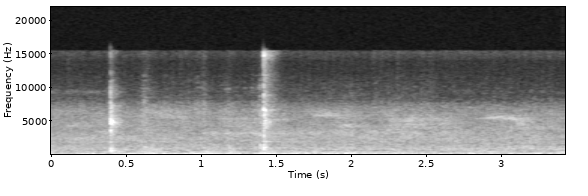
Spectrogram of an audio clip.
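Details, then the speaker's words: Polytron active powered speaker amplifier, after repair of a secondary voltage drop caused by a faulty TDA amplifier IC: idles cleanly with a low even hiss and faint clicks, no squeal or whistle anymore; normal amplifier idle. "hai oke suaranya senyum enggak ada bunyi mencicit lagi"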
